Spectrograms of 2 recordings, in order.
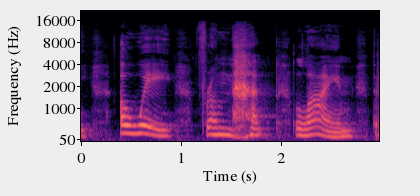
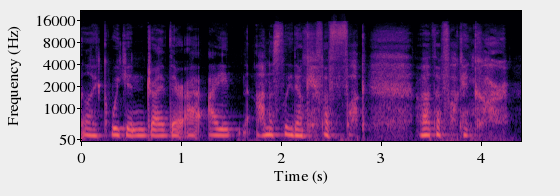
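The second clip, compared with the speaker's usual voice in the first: softer whisper, swallowing anger; whispered coaxing to partner; tense whisper; 5 dB quieter than usual. Acted. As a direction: keep it hushed and steady. Coaxing partner to tell story.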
